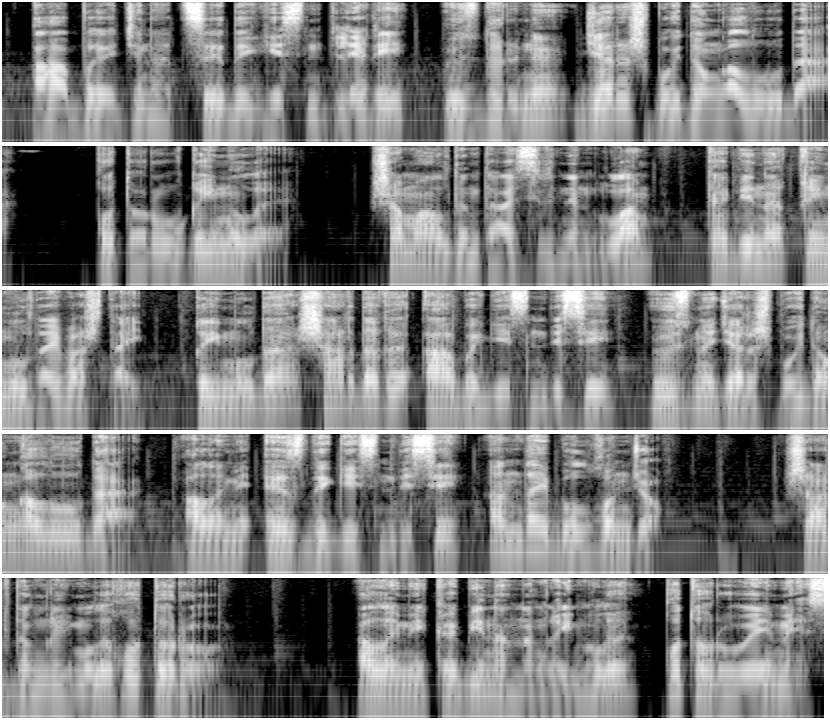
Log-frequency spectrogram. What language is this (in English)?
Kyrgyz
